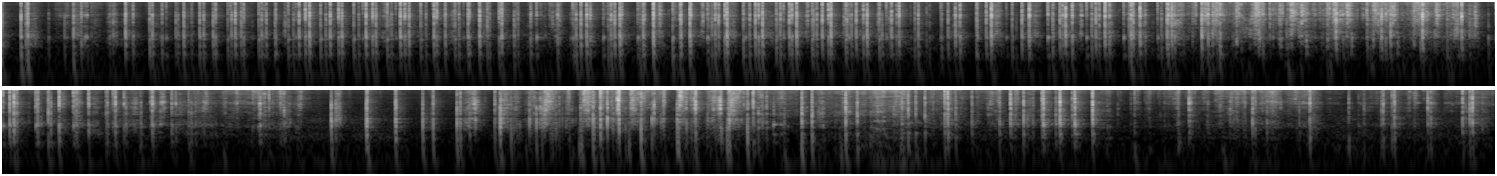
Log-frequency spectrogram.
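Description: Fingernails rapidly scratch and tap the flat face of a hollow molded yellow plastic piece. The result is a dense, fast stream of short, dry clicks and scratchy rasps, bright and mostly high, with almost no low end or ring. It continues with slight pauses and bursts of intensity throughout.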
